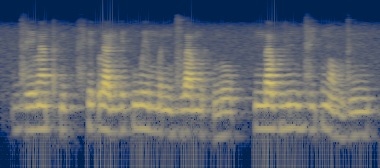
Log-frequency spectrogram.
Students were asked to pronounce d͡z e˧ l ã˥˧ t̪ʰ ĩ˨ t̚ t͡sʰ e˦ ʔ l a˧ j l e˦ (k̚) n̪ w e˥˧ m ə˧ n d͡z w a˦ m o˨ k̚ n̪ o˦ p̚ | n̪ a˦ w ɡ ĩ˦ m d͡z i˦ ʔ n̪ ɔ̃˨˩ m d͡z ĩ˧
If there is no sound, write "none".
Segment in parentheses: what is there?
k̚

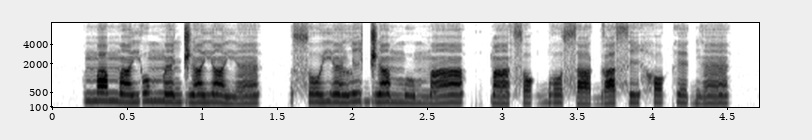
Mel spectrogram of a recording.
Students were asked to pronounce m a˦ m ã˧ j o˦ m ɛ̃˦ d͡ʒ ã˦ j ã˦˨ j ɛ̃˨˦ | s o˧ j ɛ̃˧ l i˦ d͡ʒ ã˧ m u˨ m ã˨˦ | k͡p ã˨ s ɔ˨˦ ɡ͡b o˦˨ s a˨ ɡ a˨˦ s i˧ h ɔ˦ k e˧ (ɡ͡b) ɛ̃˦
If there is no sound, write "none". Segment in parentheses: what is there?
ɡ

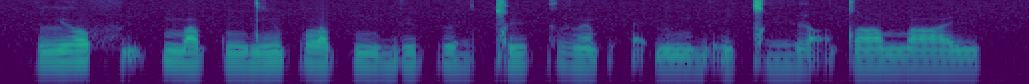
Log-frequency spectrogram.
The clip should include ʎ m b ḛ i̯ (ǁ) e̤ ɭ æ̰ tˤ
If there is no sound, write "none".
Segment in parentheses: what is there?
ǀ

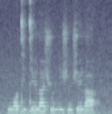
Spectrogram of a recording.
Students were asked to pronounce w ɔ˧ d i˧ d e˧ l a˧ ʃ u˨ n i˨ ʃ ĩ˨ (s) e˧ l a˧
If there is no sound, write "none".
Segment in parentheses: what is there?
ʃ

